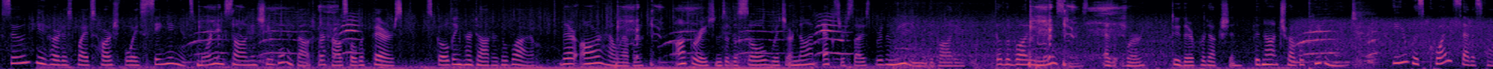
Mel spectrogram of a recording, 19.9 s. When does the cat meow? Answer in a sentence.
The meowing can be heard from 2.4 to 4.8 s, from 8.8 to 11.4 s and from 17.2 to 18.4 s.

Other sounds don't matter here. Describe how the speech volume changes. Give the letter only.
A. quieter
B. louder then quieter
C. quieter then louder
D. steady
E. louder
D.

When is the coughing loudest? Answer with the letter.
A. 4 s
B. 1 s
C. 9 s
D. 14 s
D.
